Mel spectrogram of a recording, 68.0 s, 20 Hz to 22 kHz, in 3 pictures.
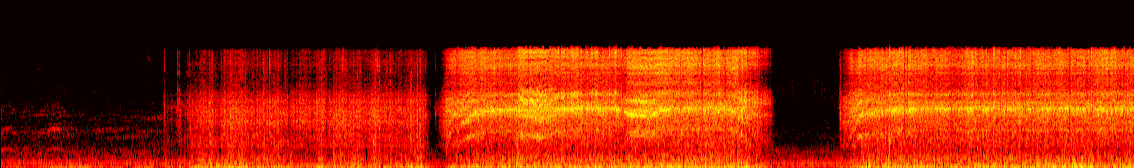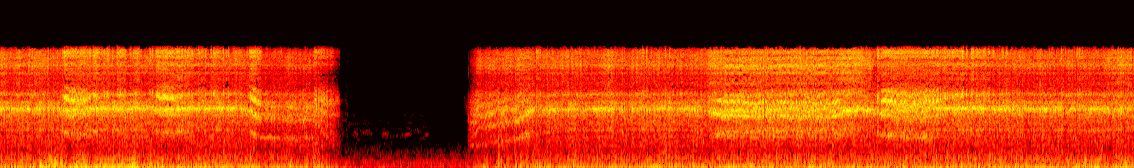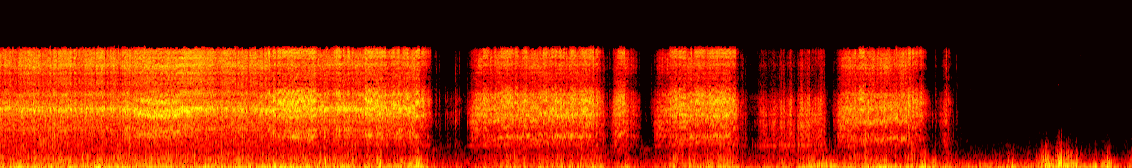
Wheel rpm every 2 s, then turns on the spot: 0, 0, 20, 20, 90, 210, 220, 110, 80, 230, 230, 230, 220, 220, 90, 0, 130, 230, 220, 200, 210, 230, 230, 230, 220, 220, 200, 90, 120, 90, 50, 100, 10, 0.
4-8 60-62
